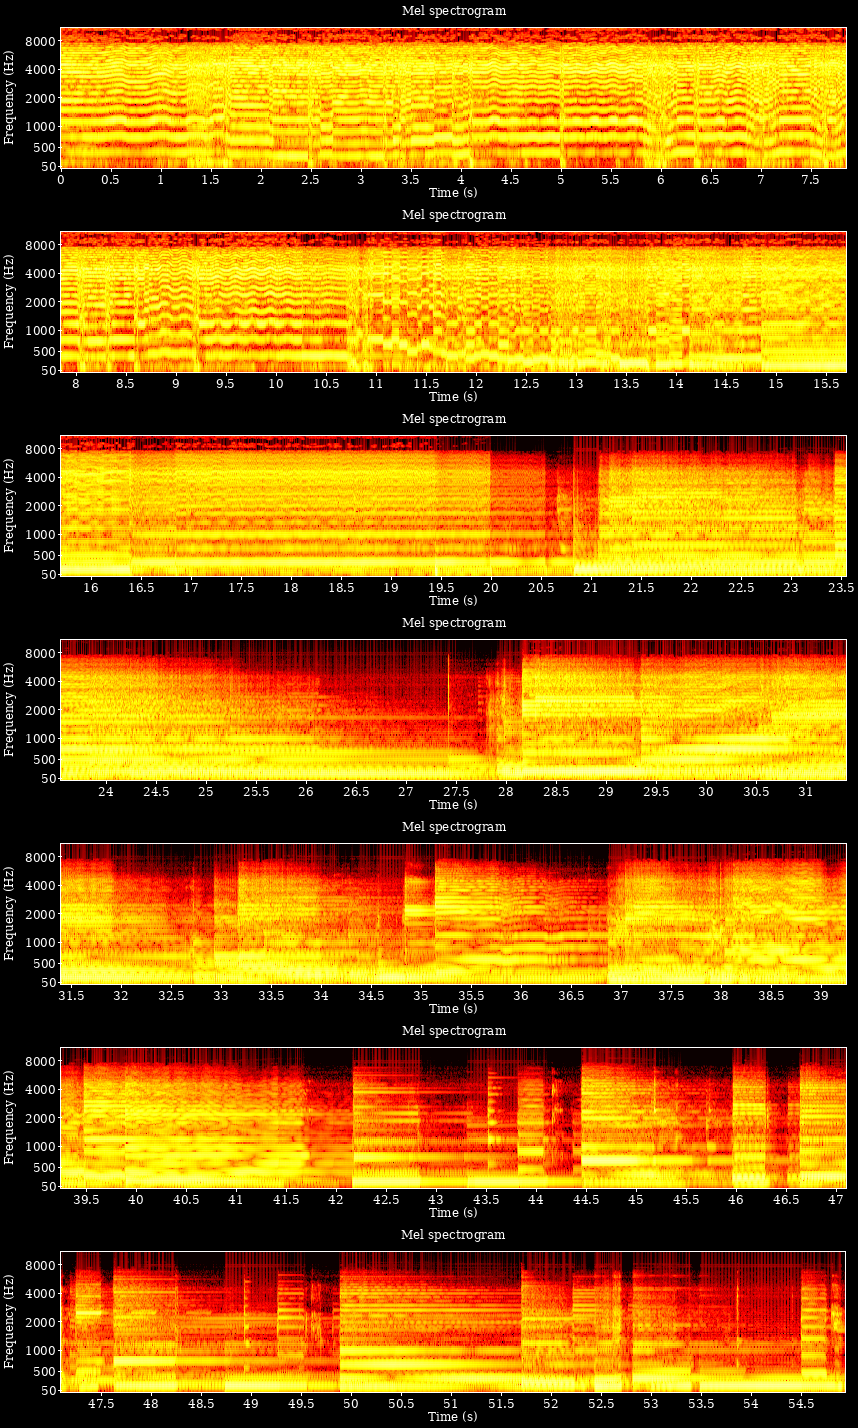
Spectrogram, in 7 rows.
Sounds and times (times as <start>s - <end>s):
Effects unit: 0.0s - 54.9s
Guitar: 0.0s - 54.9s.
